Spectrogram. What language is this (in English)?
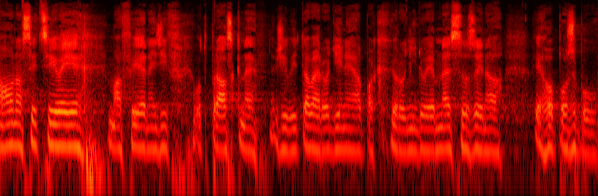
Czech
